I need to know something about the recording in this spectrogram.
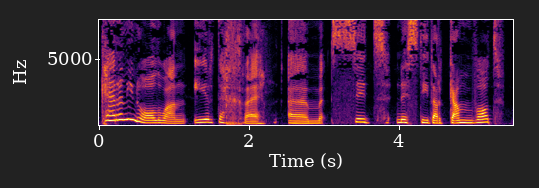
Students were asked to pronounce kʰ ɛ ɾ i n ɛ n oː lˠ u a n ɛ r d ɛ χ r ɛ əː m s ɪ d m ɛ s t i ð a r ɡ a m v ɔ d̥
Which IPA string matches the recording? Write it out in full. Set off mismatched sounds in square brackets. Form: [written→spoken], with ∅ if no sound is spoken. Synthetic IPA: kʰ ɛ ɾ [i→a] n [ɛ→i] n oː lˠ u a n [ɛ→i] r d ɛ χ r ɛ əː m s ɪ d [m→n] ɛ s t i ð a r ɡ a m v ɔ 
